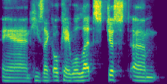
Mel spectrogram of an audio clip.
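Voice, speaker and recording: A young man talks slowly as a guest on a podcast, recounting his hockey career in a casual interview. His pitch sits in the middle, and he often pauses, fills gaps and restarts his sentences. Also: flat delivery. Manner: halting, many fillers and restarts.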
